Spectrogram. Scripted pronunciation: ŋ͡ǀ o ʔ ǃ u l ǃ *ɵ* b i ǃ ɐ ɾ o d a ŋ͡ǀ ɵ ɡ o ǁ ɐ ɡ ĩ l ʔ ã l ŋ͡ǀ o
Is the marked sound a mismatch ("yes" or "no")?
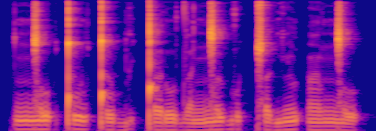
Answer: no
